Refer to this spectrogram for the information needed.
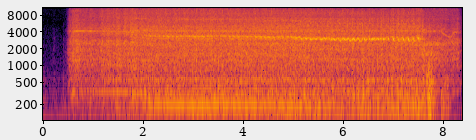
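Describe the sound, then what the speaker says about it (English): A Ryobi 18-volt One Plus cordless drill spins up and bores through wood in one continuous, loud, close whirring run of about eight seconds, its pitch wavering under load before it cuts off. "Drilled right through it."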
